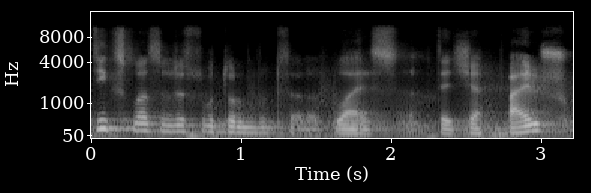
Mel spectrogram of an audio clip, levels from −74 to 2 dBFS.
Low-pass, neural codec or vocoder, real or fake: 10.8 kHz; codec, 24 kHz, 0.9 kbps, WavTokenizer, large speech release; fake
